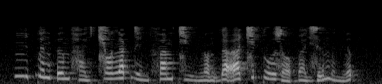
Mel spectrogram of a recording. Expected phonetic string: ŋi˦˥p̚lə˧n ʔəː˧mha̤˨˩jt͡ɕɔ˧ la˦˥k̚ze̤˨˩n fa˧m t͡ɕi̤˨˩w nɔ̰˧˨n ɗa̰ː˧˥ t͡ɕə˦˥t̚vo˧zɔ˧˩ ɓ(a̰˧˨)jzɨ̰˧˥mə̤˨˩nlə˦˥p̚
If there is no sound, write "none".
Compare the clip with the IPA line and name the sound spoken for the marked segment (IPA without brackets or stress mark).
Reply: a̤˨˩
